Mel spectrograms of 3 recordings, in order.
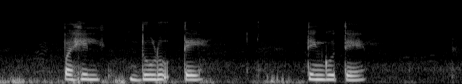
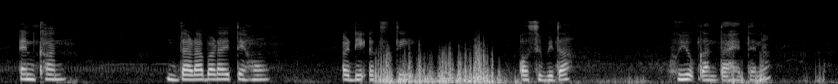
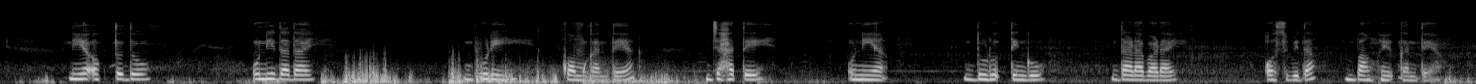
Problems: background sounds at intervals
